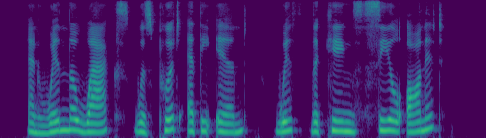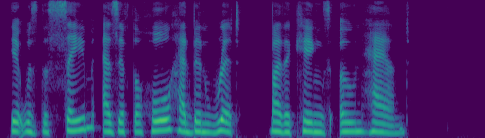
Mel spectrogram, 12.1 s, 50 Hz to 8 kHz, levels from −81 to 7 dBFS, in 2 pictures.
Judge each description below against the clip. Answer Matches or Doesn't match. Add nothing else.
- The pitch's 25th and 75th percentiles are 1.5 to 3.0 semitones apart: Matches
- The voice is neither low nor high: Doesn't match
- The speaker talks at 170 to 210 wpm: Doesn't match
